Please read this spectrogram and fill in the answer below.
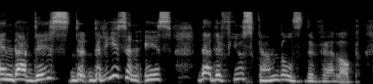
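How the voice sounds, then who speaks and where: A woman in a Flemish Belgian accent has a dark, mellow tone with vocal fry, speaking at a moderate pace with very wide pitch swings. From Belgium (Flanders). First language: Flemish (Dutch). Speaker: professor. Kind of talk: lecture. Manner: halting, with fillers and repetitions.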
